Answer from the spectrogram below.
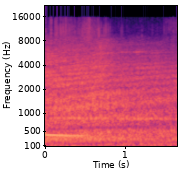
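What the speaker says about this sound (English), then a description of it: "Pause for a plane. Always the plane." An airplane flies overhead outdoors, a loud, steady engine roar that fades slightly over a moment, with no one speaking.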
